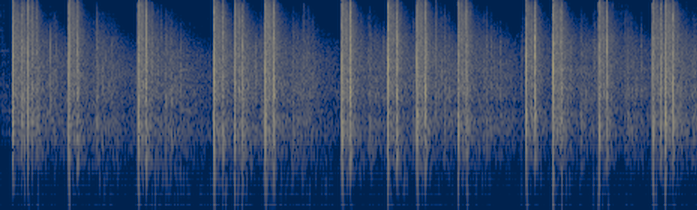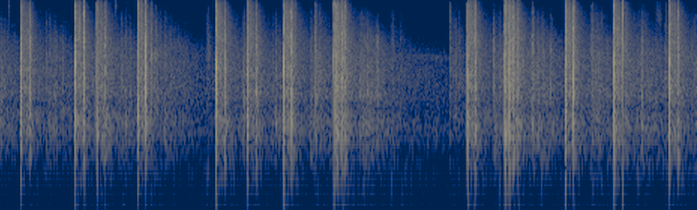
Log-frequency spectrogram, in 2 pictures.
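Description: Aerial fireworks bursting in a rapid, irregular series of sharp bangs, about two a second, each with an echoing tail. There is a brief lull about three-quarters of the way through before the bangs resume.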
